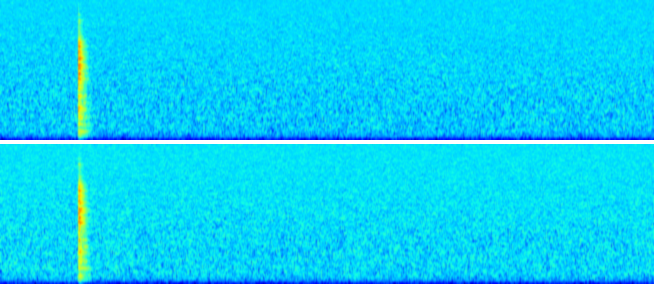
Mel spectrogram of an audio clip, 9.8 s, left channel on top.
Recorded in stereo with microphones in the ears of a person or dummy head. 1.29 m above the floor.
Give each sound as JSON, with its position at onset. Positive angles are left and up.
{"t": 1.2, "sound": "a snare drum", "side_deg": 30, "distance_m": 1.0}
